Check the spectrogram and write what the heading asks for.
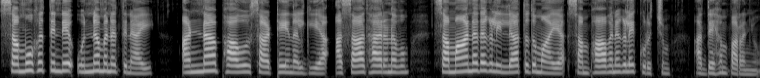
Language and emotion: Malayalam, neutral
